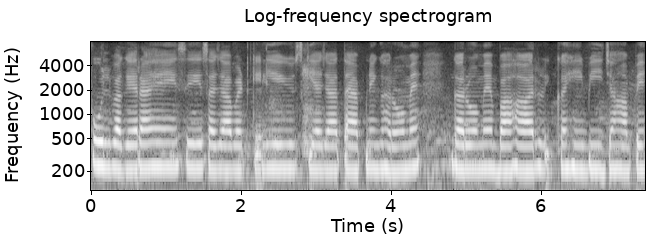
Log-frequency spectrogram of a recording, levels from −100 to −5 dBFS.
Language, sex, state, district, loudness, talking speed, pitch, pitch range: Hindi, female, Chhattisgarh, Bilaspur, -16 LUFS, 170 wpm, 215 Hz, 210-220 Hz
